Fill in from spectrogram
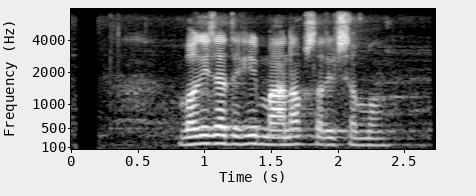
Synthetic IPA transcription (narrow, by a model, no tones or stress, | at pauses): bʌɣid͡zad̪ekʰimanʌbsʌɾiɾsʌmːʌ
